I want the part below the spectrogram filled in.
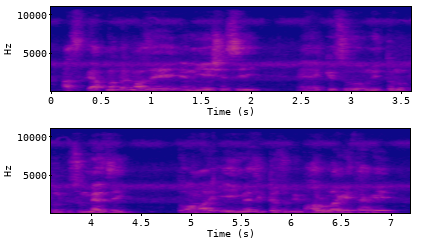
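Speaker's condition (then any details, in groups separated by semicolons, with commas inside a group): No condition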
